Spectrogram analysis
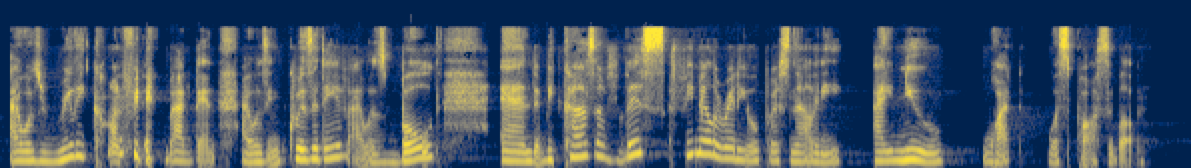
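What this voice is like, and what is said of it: Caribbean accent. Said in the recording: “My Caribbean accent”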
